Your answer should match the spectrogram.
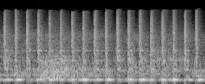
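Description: Hard techno from a DJ mix in a breakdown with the kick drum dropped out: a rapid, even run of sharp percussion hits, about eight a second, over a pulsing mid-range tone.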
